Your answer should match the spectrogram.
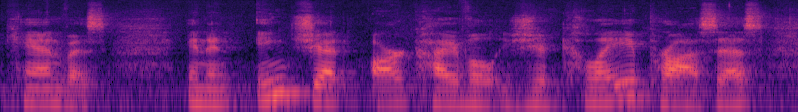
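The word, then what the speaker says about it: giclée: inkjet archival jaclay process she clay's just a fancy french word uh to mean our archival inkjet process there where we're gonna spray that on g-i-c-l-e-e with an accent on the first e so when we have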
